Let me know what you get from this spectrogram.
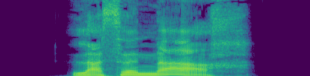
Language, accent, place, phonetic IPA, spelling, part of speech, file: German, Germany, Berlin, [ˌlasə ˈnaːx], lasse nach, verb, De-lasse nach.ogg
- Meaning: inflection of nachlassen: 1. first-person singular present 2. first/third-person singular subjunctive I 3. singular imperative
